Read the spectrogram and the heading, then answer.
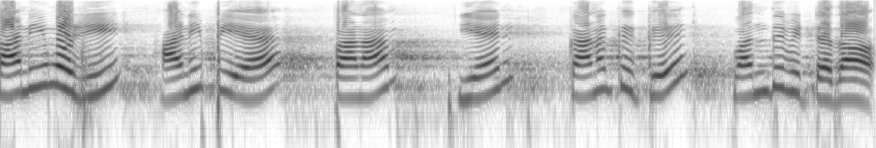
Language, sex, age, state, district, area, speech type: Tamil, female, 45-60, Tamil Nadu, Cuddalore, rural, read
